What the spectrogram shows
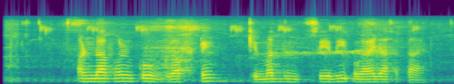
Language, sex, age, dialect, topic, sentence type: Hindi, male, 18-24, Kanauji Braj Bhasha, agriculture, statement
